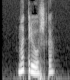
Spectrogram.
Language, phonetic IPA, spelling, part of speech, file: Russian, [mɐˈtrʲɵʂkə], матрёшка, noun, Ru-матрёшка.ogg
- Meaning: 1. matryoshka, Russian doll 2. a dolled up woman (usually a hijabi) 3. synonym of душица (dušica, “oregano”)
